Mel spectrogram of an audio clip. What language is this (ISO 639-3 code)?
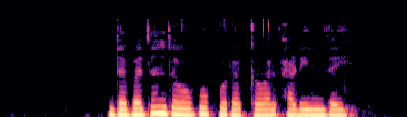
pus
